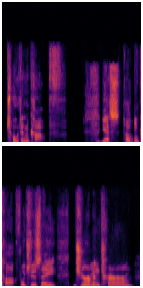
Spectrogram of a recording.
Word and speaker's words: Totenkopf: I may be mispronouncing this, so feel free to correct me, but I believe it's called Totenkopf. Yes, Totenkopf, which is a German term for death's head,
